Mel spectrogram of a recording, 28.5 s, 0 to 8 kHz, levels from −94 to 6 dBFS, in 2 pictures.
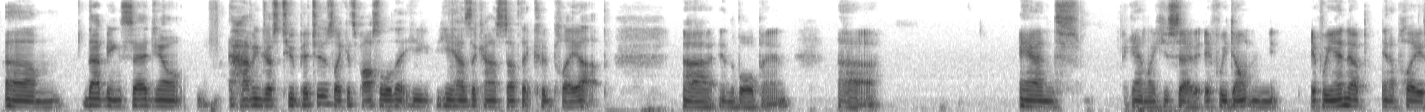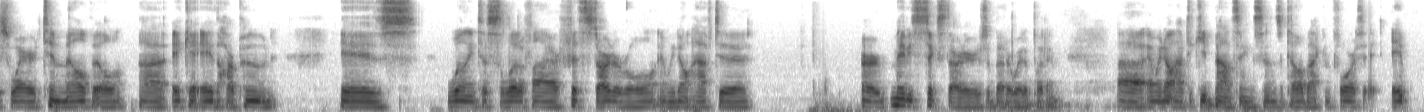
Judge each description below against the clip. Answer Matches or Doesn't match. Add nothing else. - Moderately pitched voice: Doesn't match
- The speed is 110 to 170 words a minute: Doesn't match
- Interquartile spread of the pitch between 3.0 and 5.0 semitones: Doesn't match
